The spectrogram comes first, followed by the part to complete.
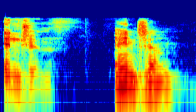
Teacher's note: Let's go to engine. So stress at the very beginning.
